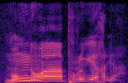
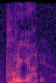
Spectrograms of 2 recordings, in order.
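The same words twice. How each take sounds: First: 목놓아 read slowly with weight on 목놓아; slow recitation. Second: Said in the usual way. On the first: Shown as a demonstration. Teacher reciting the poem, slow with weight on 목놓아. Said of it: "목을 놓는다는 게 뭐야?".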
